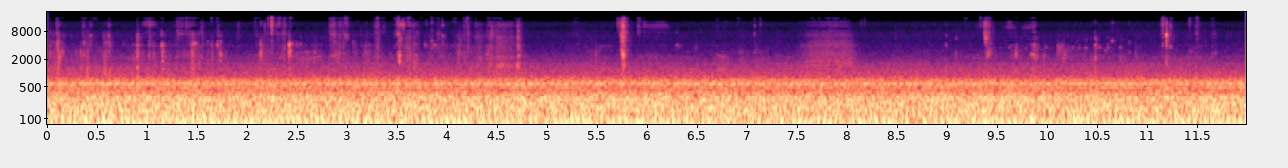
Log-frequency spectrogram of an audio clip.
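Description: Chewing and small mouth and utensil clicks of someone eating fried chicken and mashed potatoes, over a steady low hum inside a car's cabin.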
